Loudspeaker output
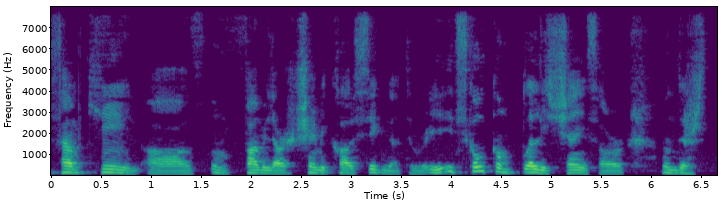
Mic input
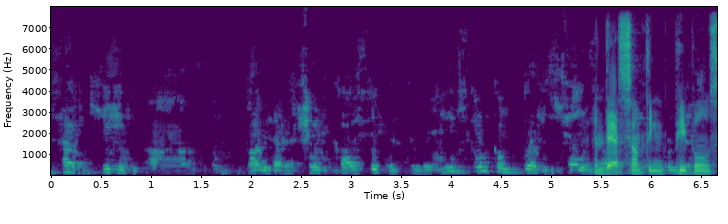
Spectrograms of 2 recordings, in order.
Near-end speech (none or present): present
